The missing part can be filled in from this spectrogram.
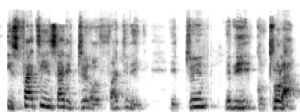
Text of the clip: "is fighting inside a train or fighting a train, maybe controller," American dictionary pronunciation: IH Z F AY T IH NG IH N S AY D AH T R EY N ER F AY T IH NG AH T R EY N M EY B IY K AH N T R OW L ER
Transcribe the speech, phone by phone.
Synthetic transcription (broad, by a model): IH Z F AY T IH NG IH N S AY D AH T R EY N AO F AY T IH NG AH T R EY N M EY B IY K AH N T R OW L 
